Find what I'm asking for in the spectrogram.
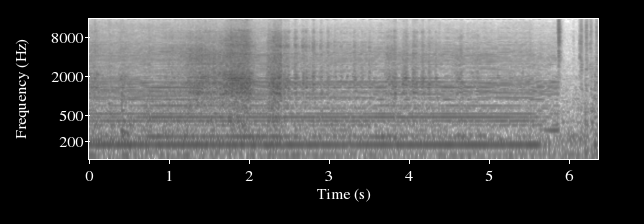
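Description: Electric razor buzzing steadily as it shaves the back of a head, a continuous close hum that shifts slightly as the clipper moves, cutting out near the end.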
